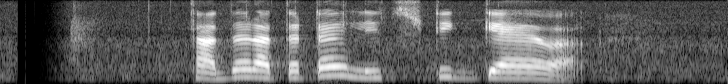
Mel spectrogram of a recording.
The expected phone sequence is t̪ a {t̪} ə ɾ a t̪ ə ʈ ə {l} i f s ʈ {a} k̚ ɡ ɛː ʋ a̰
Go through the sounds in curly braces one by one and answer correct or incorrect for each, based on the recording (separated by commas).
incorrect, correct, incorrect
